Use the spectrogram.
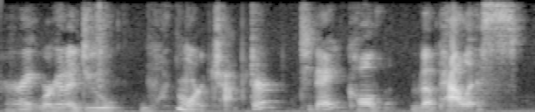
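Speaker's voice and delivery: plain reading voice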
